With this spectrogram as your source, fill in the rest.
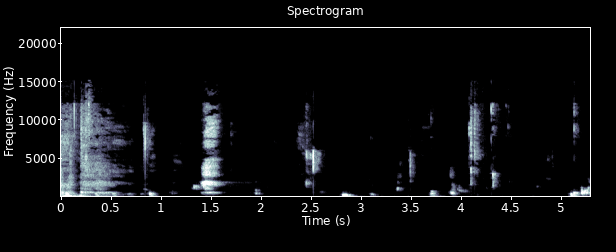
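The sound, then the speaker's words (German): A slurp at the start, followed by a scattered series of small wet lip-smacks and mouth clicks with brief pauses between them, no talking, made while tasting. “Die will schlürfen. Natürlich oder noch schmatzen.”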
